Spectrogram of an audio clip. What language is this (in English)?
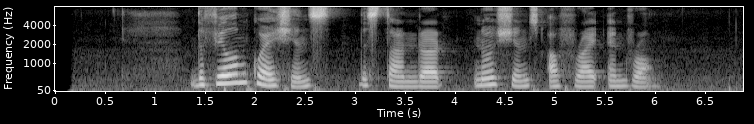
Javanese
